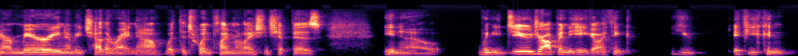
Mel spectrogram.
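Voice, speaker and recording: Male co-host, lowish voice, earnest confessional chat, open and a bit rambling. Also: gravelly, breathy edge. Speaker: podcast co-host. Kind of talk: casual reflective chat. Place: remote call from abroad.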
